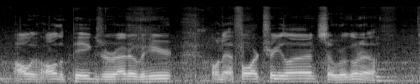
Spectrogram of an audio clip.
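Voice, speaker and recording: With clear music in the background, a man speaks at a moderate pace in a dry sound with no echo. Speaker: hunting guide. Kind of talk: briefing explanation to camera. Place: open country.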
